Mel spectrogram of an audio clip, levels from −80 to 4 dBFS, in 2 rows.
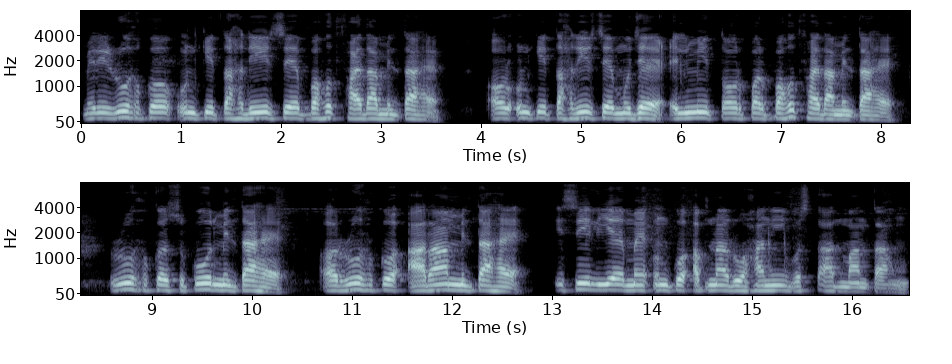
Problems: constant background noise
